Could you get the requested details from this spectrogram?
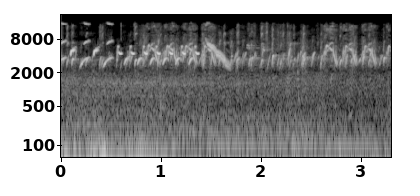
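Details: European goldfinch mating calls in the 'batbata' style, meant to stimulate silent males to sing; quick high chirps about four per second, then a run of slurred, wavering twitter notes after the first second and a half.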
